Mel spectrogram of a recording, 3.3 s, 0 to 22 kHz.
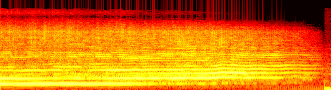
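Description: A Simca Rally 3 race car at a hill climb, its engine holding a loud, steady high-revving drone close by for about three seconds before cutting off abruptly at the end.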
